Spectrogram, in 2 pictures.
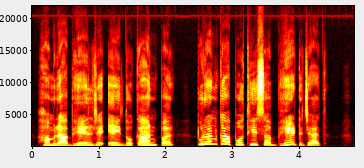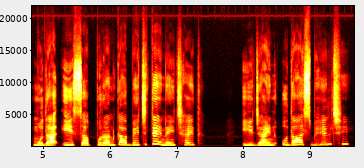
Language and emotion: Maithili, sad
